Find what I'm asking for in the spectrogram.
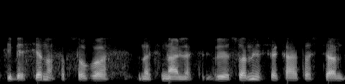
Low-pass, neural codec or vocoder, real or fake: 3.6 kHz; none; real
